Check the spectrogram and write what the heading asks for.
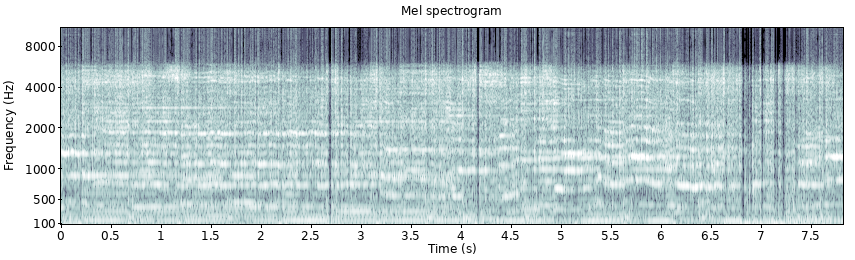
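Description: Live electropop band playing through a concert PA: synth keyboards, electric guitar, bass and drums under a woman's lead vocal, loud and steady, with the echo of a large hall.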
